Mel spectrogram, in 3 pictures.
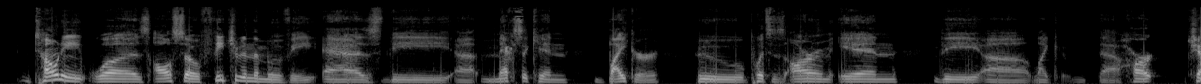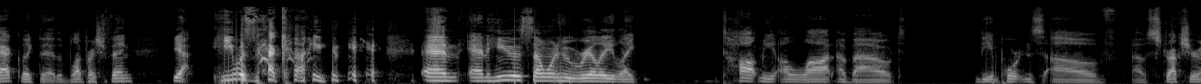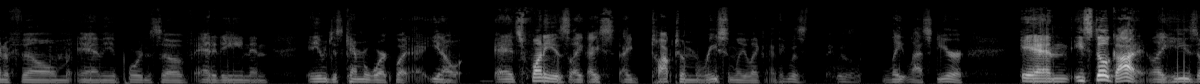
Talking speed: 160 wpm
